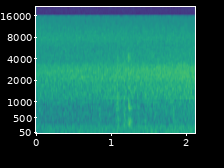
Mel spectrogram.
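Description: Steady low rumble and hiss of background noise on an old broadcast audio track, with a faint steady hum. A faint, distant voice comes through briefly about a second in.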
